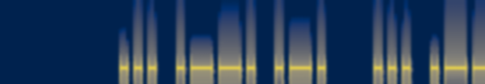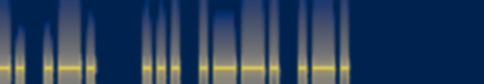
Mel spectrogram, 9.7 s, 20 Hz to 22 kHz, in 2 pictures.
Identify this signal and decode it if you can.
Morse code, heard as a keyed tone, about 17 wpm, 700 Hz. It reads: SPR SPR SPR
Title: Multi-letter Phonemes Repeated 3x 17wpm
